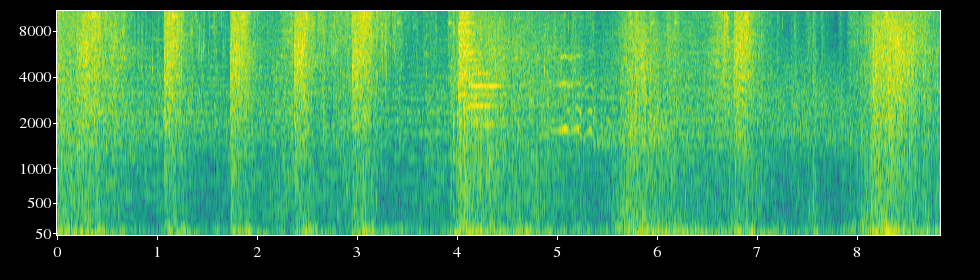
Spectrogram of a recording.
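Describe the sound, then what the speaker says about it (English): A horse in the video game Sekiro: Shadows Die Twice neighs in repeated loud bursts, mixed with heavy kicking thuds and crashing combat impacts. "Oh, I got kicked by the horse."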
